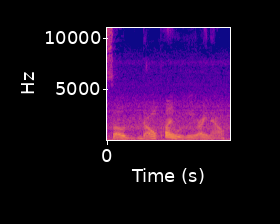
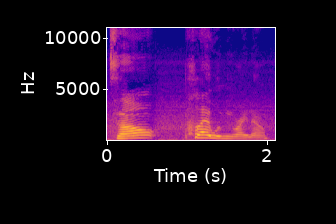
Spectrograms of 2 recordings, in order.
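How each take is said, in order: First: Low, softer aside; quiet mock threat under the breath; muttered warning. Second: Louder, slow, each word of "Don't play with me right now" spelled out; emphatic slow repeat of the warning; firm warning. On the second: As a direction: lay down the law, slowly. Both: Real, not acted.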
